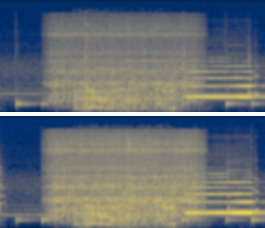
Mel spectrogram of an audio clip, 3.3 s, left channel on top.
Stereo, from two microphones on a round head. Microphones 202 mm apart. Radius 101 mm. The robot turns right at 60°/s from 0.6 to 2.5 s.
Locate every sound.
0.9 s a zipper: 170° left, 1.0 m; by 2.2 s 110° right, 1.0 m
2.3 s a flute: 20° right (ahead or behind), 0.8 m; by 3.2 s 15° right (ahead or behind), 0.8 m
